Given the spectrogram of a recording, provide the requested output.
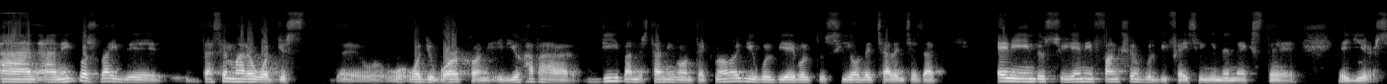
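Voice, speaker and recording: Music plays in the background as the speaker talks at a moderate pace with a Spanish accent and fairly even intonation. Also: man, medium pitch for a man. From Spain. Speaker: college tech center director. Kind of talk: interview. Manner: halting, repeats words.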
